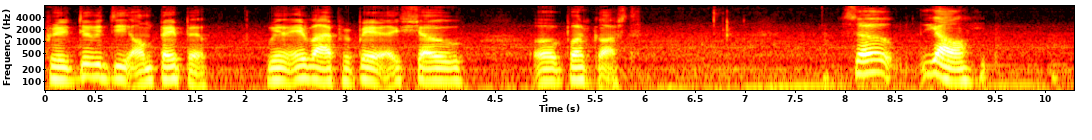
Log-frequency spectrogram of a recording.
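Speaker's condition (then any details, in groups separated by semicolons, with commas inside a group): Cerebral palsy; from birth, diagnosed age 2, learned speech special-needs school, writing difficult, poor balance, later myasthenia gravis; some words unclear, certain letters flat, trouble formulating words, worse when mouth tires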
